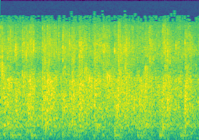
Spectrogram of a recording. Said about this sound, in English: I want you guys to stand up. We're going to clap you. Go on, stand up.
